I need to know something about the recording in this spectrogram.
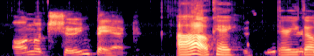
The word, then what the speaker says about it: Schönberg: wanted to ask you, could you pronounce the name of Schönberg the way that a German would? Yes. Arnold Schönberg. Yeah, there we go. Yeah, that's it. Yeah, it's funny when Americans say it, it's Schoenberg, or Schoenberg, yeah, something like this.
